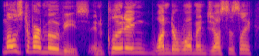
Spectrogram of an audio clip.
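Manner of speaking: ordinary talk, nothing marked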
